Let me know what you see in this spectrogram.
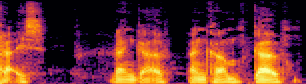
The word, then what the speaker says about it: Van Gogh: is it not Gough? – Vincent Van Gogh. – I thought the GH would be like cough. – No.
